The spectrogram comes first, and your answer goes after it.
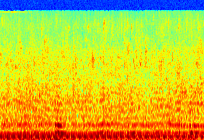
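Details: Bees buzzing outdoors, captured in stereo with an x/y microphone: a low, steady droning hum with a faint pulsing texture and brief wavering tones as individual insects pass close.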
